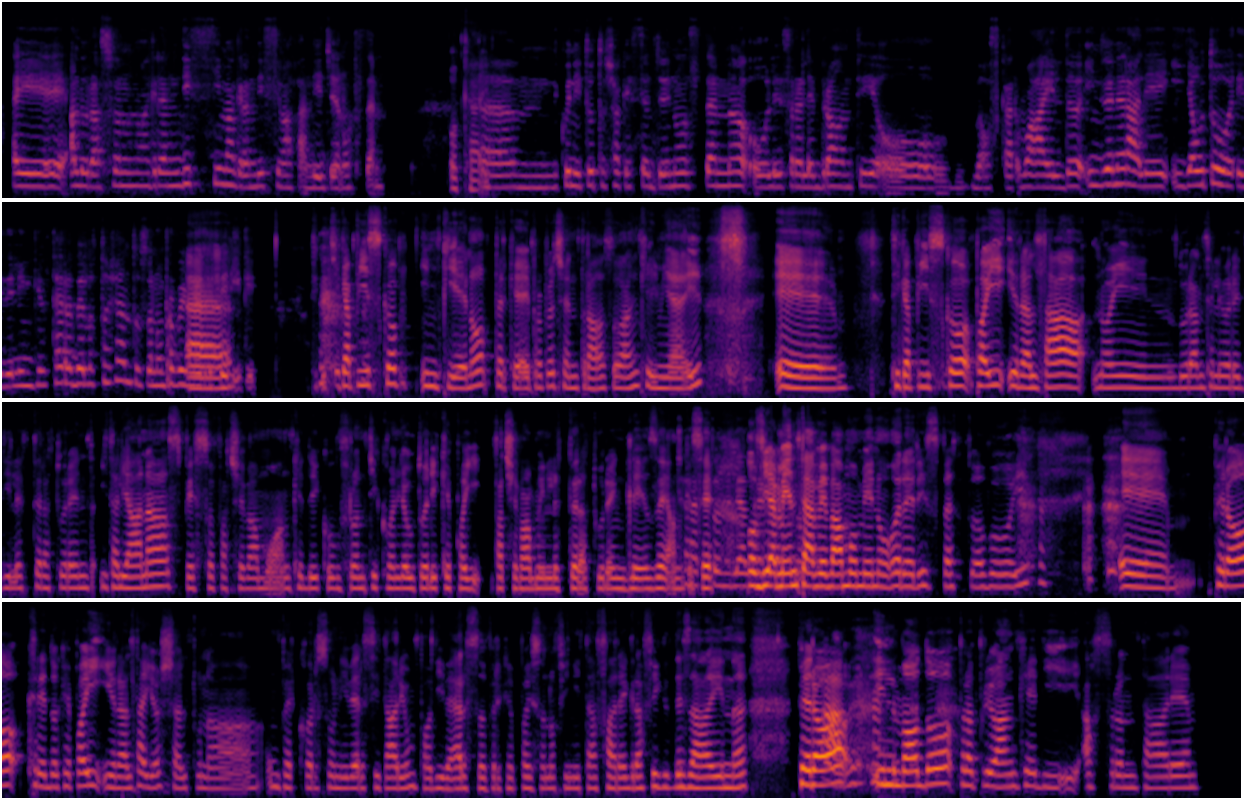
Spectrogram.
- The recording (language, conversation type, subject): Italian, unstructured, Qual è stata la tua materia preferita a scuola e perché?
- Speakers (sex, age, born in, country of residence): female, 20-24, Italy, Italy; female, 20-24, Italy, Italy
- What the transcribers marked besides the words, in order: other background noise; "quindi" said as "quini"; "proprio" said as "propo"; chuckle; "proprio" said as "propio"; chuckle; tapping; laughing while speaking: "ve"; chuckle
